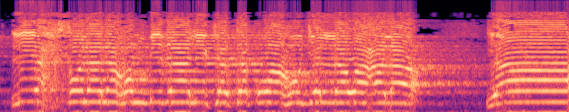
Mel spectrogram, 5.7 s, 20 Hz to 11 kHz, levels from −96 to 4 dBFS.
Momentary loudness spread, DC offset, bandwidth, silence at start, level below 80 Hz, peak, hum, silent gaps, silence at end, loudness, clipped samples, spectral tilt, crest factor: 6 LU; 2%; 11 kHz; 0 s; -36 dBFS; 0 dBFS; none; none; 0 s; -3 LUFS; 5%; 0 dB/octave; 6 dB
